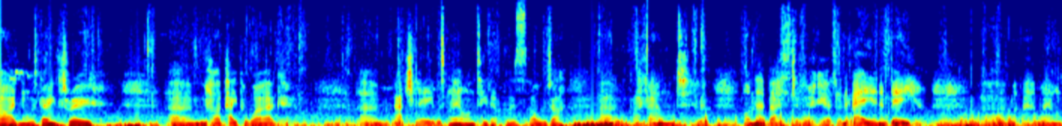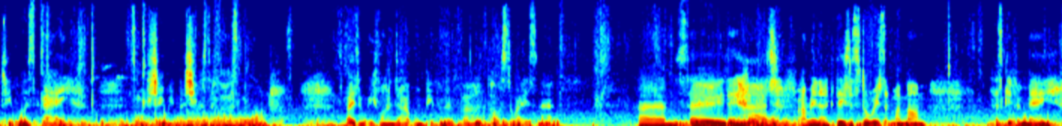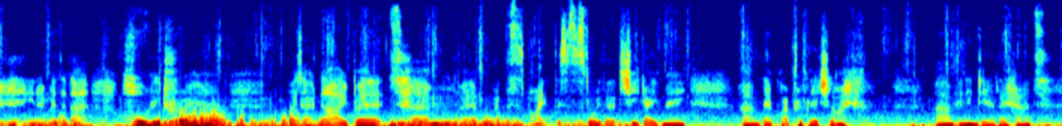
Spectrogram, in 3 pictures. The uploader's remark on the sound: Apologies for the little part of wind noise, it was a bit blowy on the dog walk!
